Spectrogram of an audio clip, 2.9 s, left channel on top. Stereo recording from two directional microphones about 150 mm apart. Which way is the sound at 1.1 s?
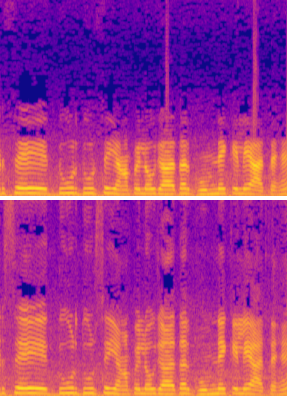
35° right (ahead or behind).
